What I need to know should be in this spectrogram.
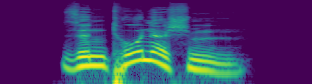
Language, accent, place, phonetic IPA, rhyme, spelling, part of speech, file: German, Germany, Berlin, [zʏnˈtoːnɪʃm̩], -oːnɪʃm̩, syntonischem, adjective, De-syntonischem.ogg
- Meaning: strong dative masculine/neuter singular of syntonisch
